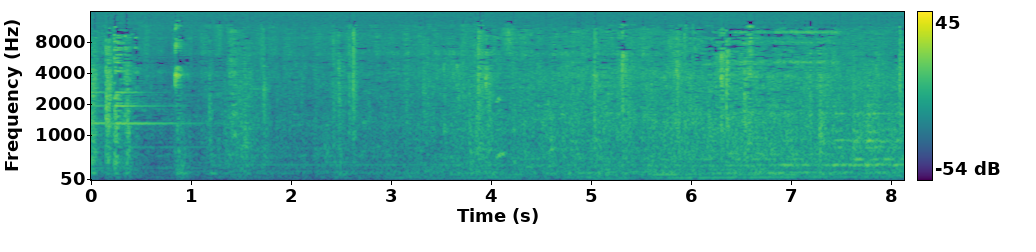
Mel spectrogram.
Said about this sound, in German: Und so zieht die altertümliche Tram weiter unerschütterlich ihre Bahn. Entlang der Woltersdorfer Schleuse und dem 1888 eröffneten Café Knappe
